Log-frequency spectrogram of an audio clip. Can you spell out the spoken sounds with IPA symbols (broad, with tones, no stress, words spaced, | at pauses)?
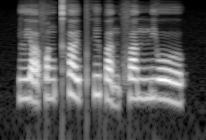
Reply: ljä̰˨˩fɑ˦ŋ kʰa˥˨ɪ̯pʰi˦pa̰˨˩nfa˦n n̪jo˥˨ʊ̯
